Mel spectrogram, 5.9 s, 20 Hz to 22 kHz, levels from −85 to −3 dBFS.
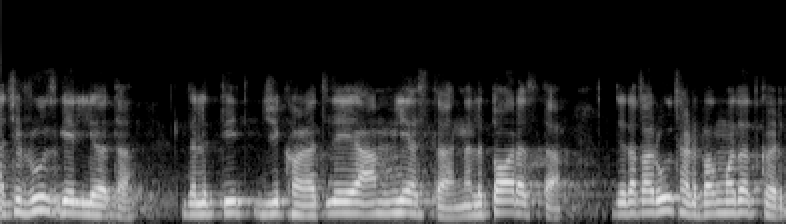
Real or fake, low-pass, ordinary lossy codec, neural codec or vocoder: fake; 7.2 kHz; Opus, 24 kbps; codec, 24 kHz, 3.1 kbps, DualCodec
